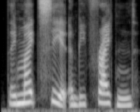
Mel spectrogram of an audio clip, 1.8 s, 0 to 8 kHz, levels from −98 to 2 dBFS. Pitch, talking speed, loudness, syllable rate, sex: 230 Hz, 240 wpm, -17 LUFS, 5.9 syllables/s, female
